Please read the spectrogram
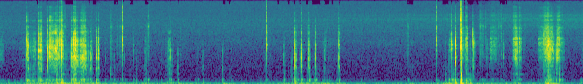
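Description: Scraping and shuffling of shoes on a concrete porch, with scattered clicks. About nine seconds in comes a single sharp click, the loudest sound here, and near the end a scraping rattle as a plastic wheeled trash bin is tilted and pulled.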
